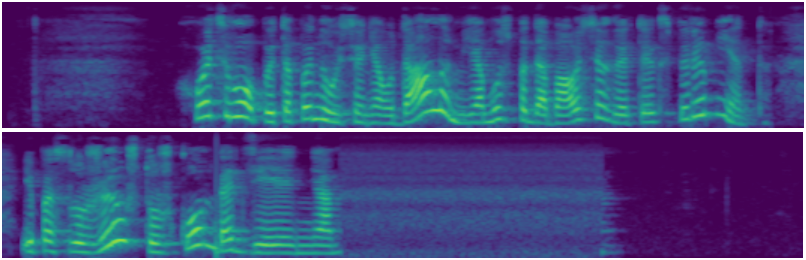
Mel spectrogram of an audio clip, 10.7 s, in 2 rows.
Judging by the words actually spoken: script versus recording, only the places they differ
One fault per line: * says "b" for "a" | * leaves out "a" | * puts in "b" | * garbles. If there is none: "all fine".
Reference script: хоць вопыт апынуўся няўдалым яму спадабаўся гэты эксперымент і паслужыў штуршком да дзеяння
all fine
